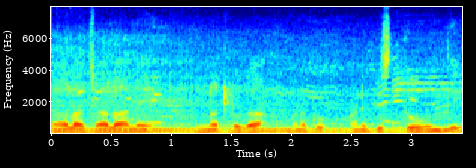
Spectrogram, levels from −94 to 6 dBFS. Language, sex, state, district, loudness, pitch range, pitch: Telugu, male, Andhra Pradesh, Sri Satya Sai, -18 LUFS, 120-125 Hz, 120 Hz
